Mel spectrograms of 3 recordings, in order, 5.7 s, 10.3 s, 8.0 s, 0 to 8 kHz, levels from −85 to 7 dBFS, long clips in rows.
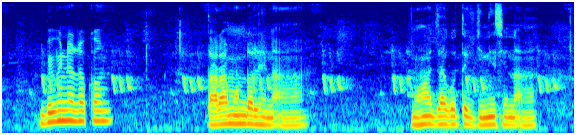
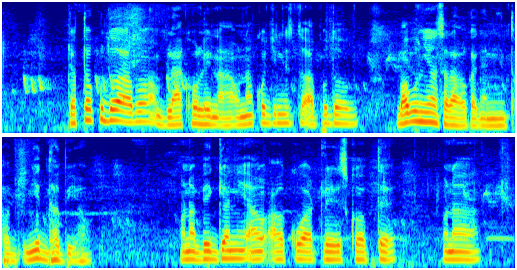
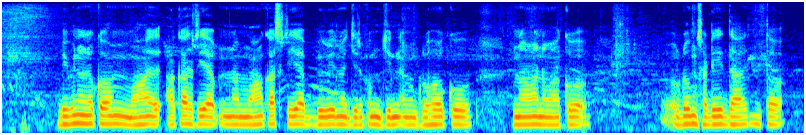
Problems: constant background noise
